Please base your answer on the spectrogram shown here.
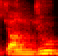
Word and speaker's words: Changzhou: Changzhou, ZH is pronounced J in Chinese. So it's Changzhou to Shanghai and Pudong to airport by maglev.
